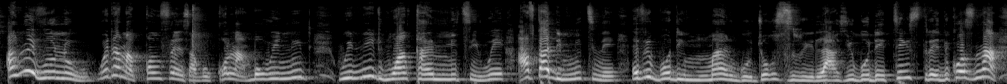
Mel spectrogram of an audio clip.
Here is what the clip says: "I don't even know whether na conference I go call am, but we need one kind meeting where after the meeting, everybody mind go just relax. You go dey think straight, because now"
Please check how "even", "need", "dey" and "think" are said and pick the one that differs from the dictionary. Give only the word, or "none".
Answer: think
